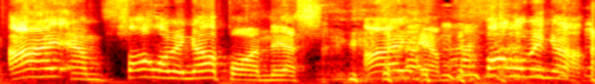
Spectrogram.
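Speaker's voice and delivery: high, hammed-up Karen yell; mock yelling. Host imitates Karen ending the video, yelling a threat. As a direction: declare it as an indignant, imitated threat. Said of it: "ends with the Karen yelling".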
